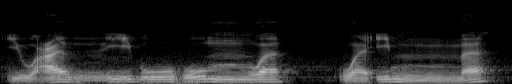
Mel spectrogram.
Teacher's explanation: Mim sukun berjumpa dengan waw, izhar syafawi. Dibaca jelas mimnya.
